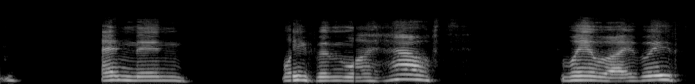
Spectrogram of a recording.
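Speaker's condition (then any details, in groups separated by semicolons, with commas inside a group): Athetoid spastic cerebral palsy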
